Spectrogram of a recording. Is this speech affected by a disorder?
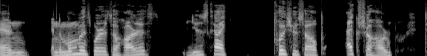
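Yes: cerebral palsy.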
